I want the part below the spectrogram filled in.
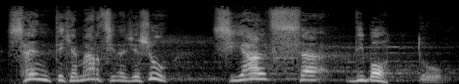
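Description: A man's voice: high voice, very animated, slow pace, vocal fry, a bit bright, long reverb tail, faint music behind. A male preacher telling a gospel story to his congregation, acting out the voices and asking them questions. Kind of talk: sermon. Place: church.

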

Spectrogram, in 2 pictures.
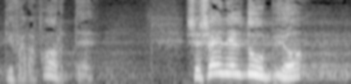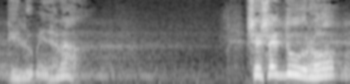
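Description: A parish priest preaches a fervent sermon, scolding and joking by turns. His voice is gravelly and husky and sits fairly high for a man. It rings out with the long reverb of a church. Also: fairly bright tone. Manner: impassioned, scolding, folksy asides.

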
